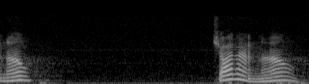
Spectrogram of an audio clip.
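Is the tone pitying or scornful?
pitying. It is said in a soft, pitying tone. The listener's grief is met with sympathy. "Ele poderia falar assim"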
